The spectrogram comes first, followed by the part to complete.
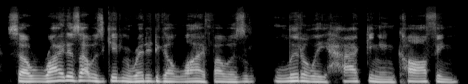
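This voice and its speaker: A man hosting a live stream from his office, reading viewer comments and rambling in casual chat, his voice raspy from choking on his dinner. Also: mid-range voice, steady tone, a little fast, darkish tone, dry recording, clean studio sound. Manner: rambling and chatty, many restarts.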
